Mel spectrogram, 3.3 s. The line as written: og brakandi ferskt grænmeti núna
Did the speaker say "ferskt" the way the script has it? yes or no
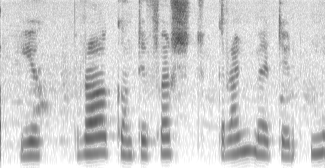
yes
